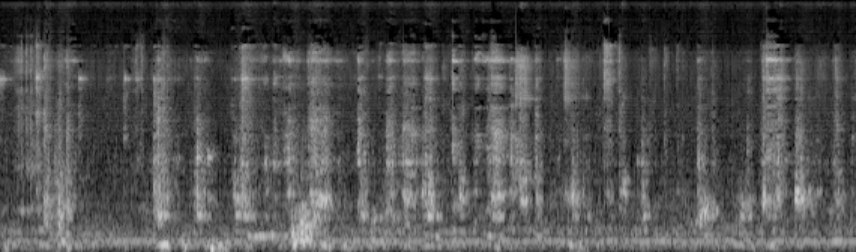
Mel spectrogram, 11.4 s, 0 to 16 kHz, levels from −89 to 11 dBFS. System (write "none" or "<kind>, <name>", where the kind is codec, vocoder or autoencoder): vocoder, BigVGAN v2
